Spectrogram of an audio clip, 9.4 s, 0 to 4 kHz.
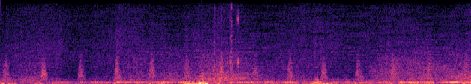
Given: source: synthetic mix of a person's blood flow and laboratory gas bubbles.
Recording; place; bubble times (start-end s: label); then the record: Doppler ultrasound of blood flow; subclavian vein
4.24-4.67 s: bubbles
4.72-4.78 s: bubbles
From the record:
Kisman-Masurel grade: 211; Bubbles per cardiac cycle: several, 3 to 8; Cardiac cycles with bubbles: 1 to 10%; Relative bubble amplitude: barely perceptible (0.100 to 0.250); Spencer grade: 1 (occasional bubble signal discernible with the cardiac motion signal, with majority of cardiac periods free of bubbles); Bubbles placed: anywhere in the cardiac cycle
